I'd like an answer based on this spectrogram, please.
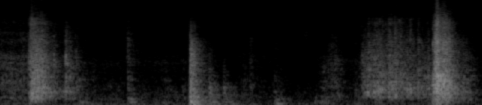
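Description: Kitchen cupboard and microwave doors being opened and shut while a cardboard box of dry pasta is handled. There is a sharp knock about two seconds in, and a louder short rattling rush near the end.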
